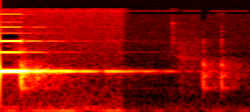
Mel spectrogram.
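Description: An outdoor alarm siren beeps, holding a steady electronic tone for about half a second, followed by a pair of short, quick beeps, clear and close.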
